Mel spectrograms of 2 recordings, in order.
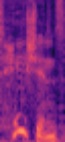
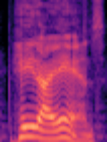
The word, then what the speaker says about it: Haitians: Alicia Silverstone actually didn't know how to pronounce Haitians in Clueless, but the writer thought it was so funny, she asked that no one correct her. You'll remember the scene when Cher said, "Hey Diane's," instead of Haitians in debate class.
